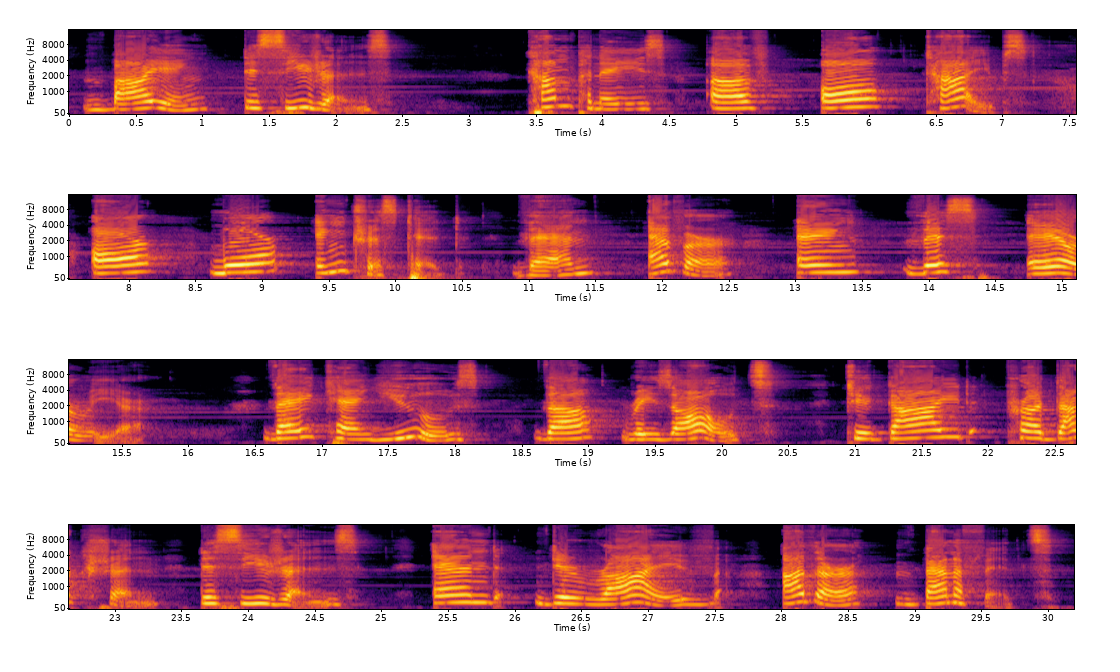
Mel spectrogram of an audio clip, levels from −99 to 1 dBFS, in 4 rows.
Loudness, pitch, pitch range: -12 LUFS, 275 Hz, 250-310 Hz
